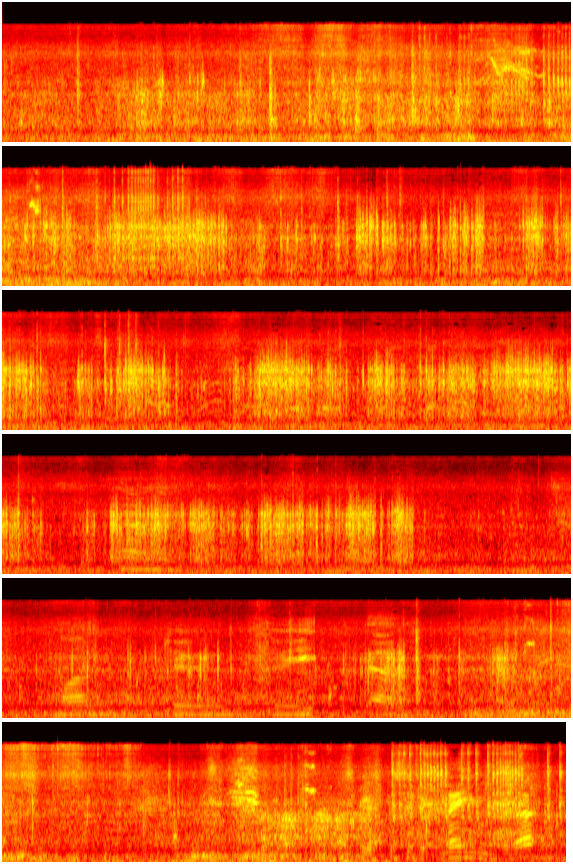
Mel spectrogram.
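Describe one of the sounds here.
Water splashes and rushes against a boat's hull.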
